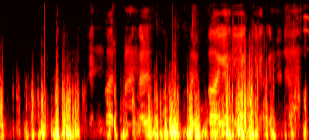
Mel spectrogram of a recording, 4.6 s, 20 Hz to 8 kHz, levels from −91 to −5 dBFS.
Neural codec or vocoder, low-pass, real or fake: none; 7.2 kHz; real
